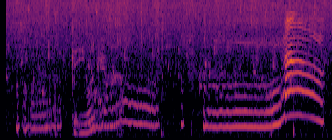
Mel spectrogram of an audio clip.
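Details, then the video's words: Muffin, a female pet cat, growls in protest at being brushed: long, low, moaning tones that waver and rise, the last swelling into a higher yowl, with short pauses between. "Growling Cat"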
